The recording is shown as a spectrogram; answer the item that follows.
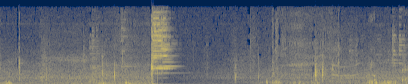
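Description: Steel riding-mower cutting blades knocking and clinking as they are handled and picked up off gravel, with one short, high metallic clang about one and a half seconds in.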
